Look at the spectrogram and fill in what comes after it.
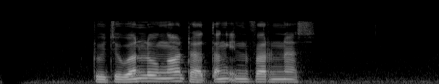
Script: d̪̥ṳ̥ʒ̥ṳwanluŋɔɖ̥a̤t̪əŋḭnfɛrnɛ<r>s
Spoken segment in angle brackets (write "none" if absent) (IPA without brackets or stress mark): none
